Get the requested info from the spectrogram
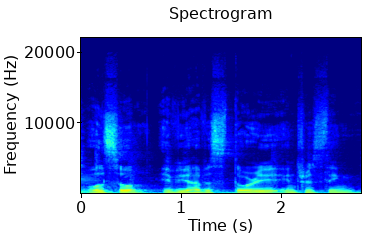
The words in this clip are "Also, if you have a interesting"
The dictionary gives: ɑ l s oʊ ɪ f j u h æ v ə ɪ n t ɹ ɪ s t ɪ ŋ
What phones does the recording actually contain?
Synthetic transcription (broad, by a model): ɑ l s oʊ ɪ f j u h æ v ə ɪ n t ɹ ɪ s t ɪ ŋ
